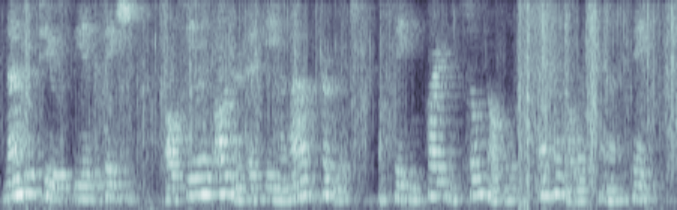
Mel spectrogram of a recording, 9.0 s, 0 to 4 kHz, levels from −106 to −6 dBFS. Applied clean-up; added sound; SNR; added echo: none; Crumpling, crinkling; 8 dB; reverberation time 0.7 s.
